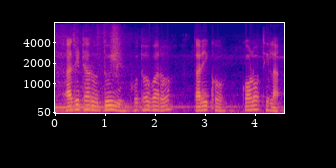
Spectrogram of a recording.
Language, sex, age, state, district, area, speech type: Odia, male, 30-45, Odisha, Malkangiri, urban, read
